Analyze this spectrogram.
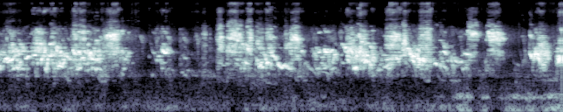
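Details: Chirping budgies from a colourful breeding pair: lively, gravelly high twitters delivered in bursts of about a second, with short gaps between them.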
